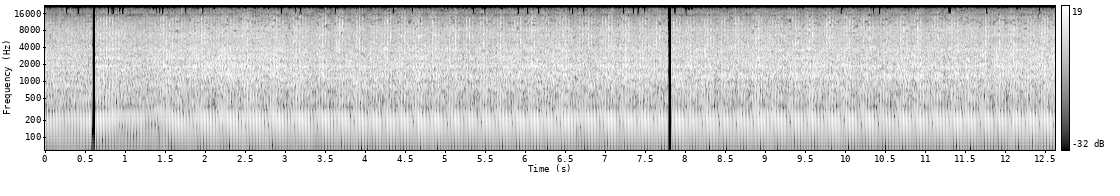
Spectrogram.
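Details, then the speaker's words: 1976 Briggs & Stratton 3 hp on Tilly rototiller after main jet leaned and points cleaned, set to 3400 rpm, no load: steady fast even buzz with slight flutter off load; runs well. "i set the rpm at 3400 it's a little fluttery but uh it's also not under load it runs pretty good i'm happy with that"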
